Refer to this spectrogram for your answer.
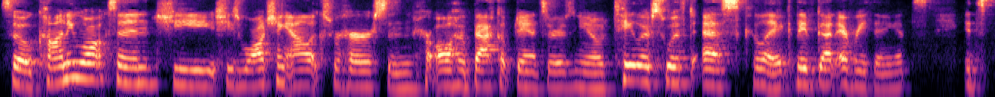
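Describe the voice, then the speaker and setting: A woman with a plain, everyday voice, medium in pitch, at a moderate pace. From US Northeast, Rhode Island. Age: 30s. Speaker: film director. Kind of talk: podcast interview.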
